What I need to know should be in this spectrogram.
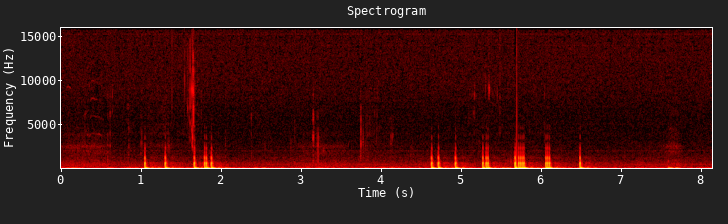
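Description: Soft electronic clicks tick in quick succession.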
